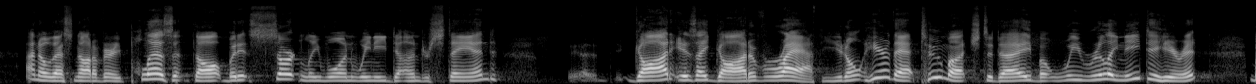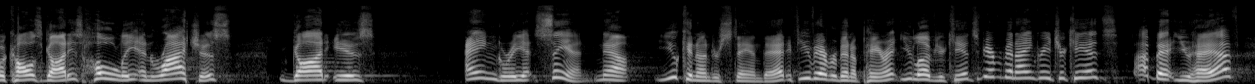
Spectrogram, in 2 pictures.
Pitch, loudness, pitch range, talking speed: 200 Hz, -19 LUFS, 175-240 Hz, 175 wpm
